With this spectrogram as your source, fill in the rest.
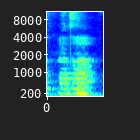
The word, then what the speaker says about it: Alcalá: And how do you pronounce the last name? I've known you for years and I never get it wrong. Alcalá.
